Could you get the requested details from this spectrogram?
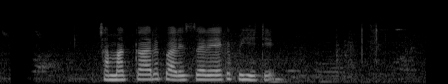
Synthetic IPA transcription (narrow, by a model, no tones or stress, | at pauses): t͡ʃamat̪̚kaːɾəpaɾisəɾəjekəpiɦiʈḭ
